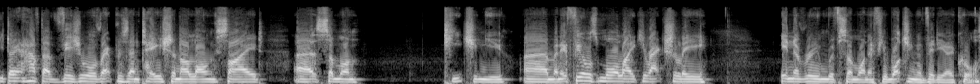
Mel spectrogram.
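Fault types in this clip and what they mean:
hard clipping: the speech drove a stage about 13 dB beyond its limit, so peaks were cut flat, giving harsh fuzz across roughly a tenth of the samples throughout.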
